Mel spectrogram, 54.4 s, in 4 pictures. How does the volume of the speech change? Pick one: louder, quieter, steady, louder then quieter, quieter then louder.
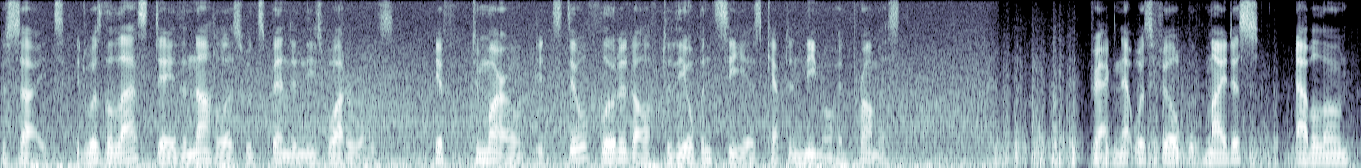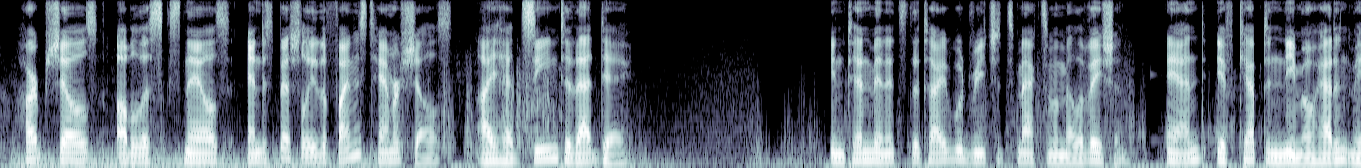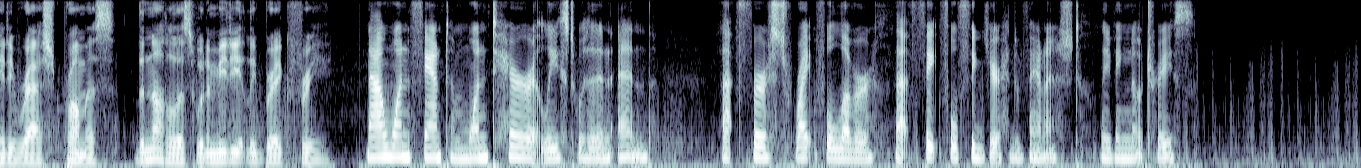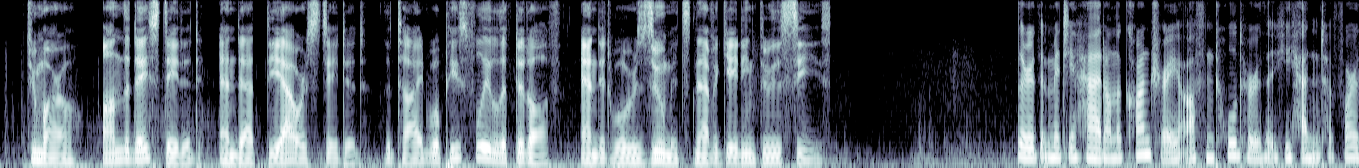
steady.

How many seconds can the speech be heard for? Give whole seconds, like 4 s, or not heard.
47 s.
